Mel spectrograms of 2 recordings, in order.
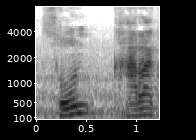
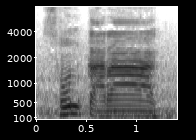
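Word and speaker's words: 손가락: আঙ্গুল মানে হাতের আঙ্গুল তাহলে সন খারাক হবে না হবে কারাক সন কারাক মানে হাতের আঙ্গুর এইযে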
